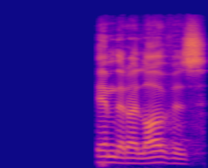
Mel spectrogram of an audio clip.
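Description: A man speaks calmly through a microphone.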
